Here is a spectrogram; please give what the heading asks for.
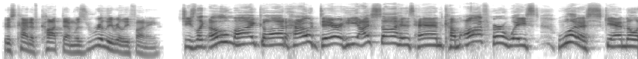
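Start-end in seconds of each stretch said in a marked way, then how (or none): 2.8-8.5 higher, slow, overacted gasp of outrage; hammy scandalised matron. Mama Featherington faking outrage for the onlookers, hammed up. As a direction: ham it up like a bad actress faking shock. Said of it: "is the worst actress".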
